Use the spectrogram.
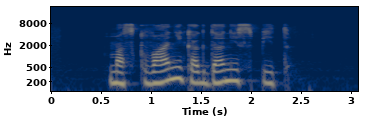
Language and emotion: Russian, neutral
